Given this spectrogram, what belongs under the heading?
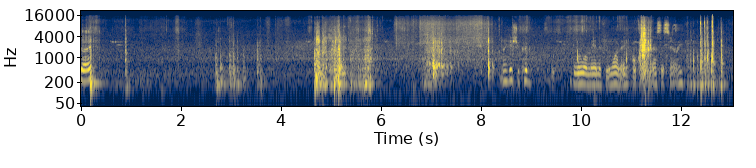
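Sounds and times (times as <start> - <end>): plastic bucket scrapes and knocks: 4.6 - 8.3.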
